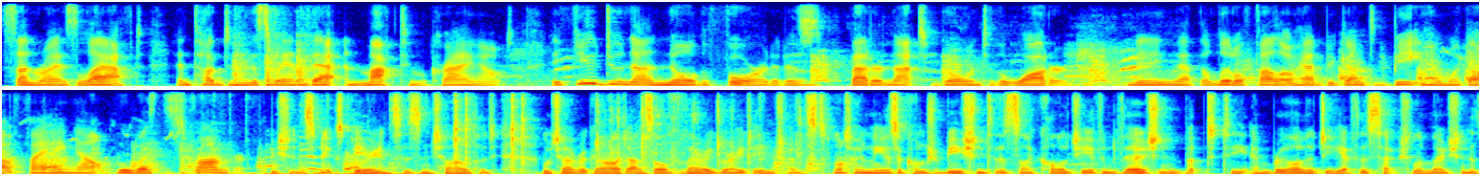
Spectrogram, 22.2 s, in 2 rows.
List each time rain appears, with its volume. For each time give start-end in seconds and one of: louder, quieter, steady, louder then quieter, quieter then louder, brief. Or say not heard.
not heard.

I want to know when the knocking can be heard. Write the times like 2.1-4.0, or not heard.
1.7-2.4, 12.2-12.8, 16.8-17.6.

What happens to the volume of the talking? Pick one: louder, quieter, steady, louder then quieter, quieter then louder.
steady.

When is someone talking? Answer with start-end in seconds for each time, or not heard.
0.0-22.1.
